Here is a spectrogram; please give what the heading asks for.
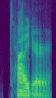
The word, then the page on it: titre: American English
